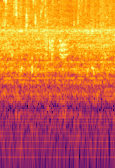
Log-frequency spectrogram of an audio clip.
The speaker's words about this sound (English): There it is. That's... Wow, this is an insanely long flush.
